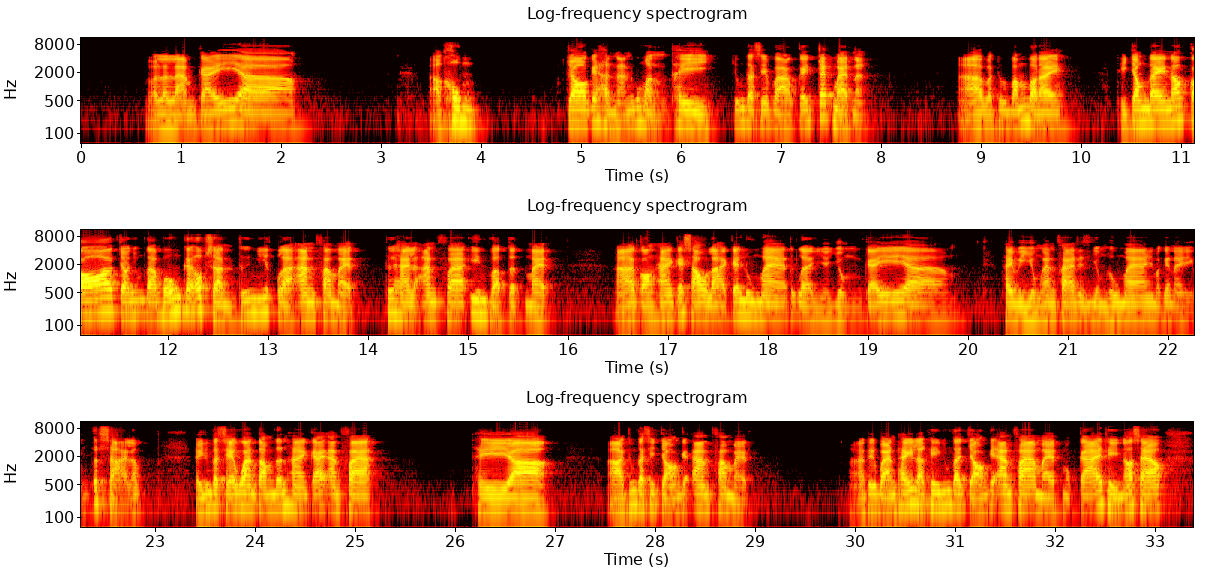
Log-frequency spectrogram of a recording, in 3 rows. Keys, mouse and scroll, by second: 5.2 click, 7.1-14.2 drag, 28.8-33.3 drag.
